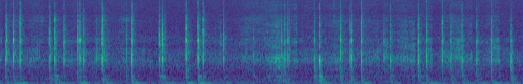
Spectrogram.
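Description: Long nails tap rapidly on the inner floor of an open, empty white cardboard box tray, giving a steady stream of short, hollow clicks. Each tap has a dull low thump under a brighter tick, and the sound dies away almost at once.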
